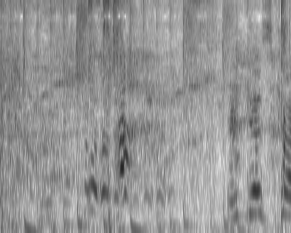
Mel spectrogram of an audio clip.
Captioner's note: foam dragging; laughing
